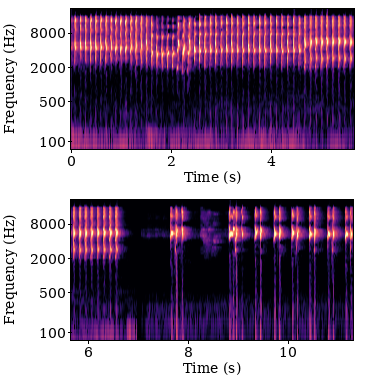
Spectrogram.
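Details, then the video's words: Lovebird lure call meant to make other lovebirds respond with long chattering (ngekek): a long, rapid, buzzy high trill for almost seven seconds, then a pause and a series of sharp paired chirps. "pancingan lovebird ini bikin semua burung lb diam langsung nyaut ikut ngekek"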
